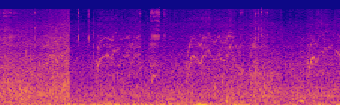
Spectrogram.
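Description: Surf washing against jetty rocks with wind on the microphone, a steady rushing noise, with a few short high squeaks over it.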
